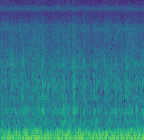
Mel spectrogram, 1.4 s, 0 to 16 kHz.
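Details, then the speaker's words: Engine on a $700 auction boat at full throttle on the lake: rough uneven exhaust with irregular spits and stumbles, misfiring; the owner suspects it needs carb work or time to burn deposits off. "Might just need some time to burn some crap off, but definitely need some carb work."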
